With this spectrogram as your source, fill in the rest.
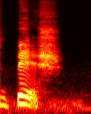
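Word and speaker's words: Bysshe: it was interesting because his middle name is so unusual the b-y-s-se that I never knew how to say it and then I found out it's bish op Percy Bish Shelley and ever since then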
